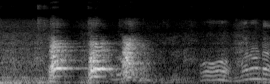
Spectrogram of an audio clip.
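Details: Siberian Husky puppies: three short, sharp barks in quick succession within about a second, then drawn-out voiced tones mixed with a person talking nearby.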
